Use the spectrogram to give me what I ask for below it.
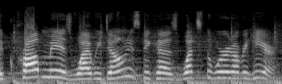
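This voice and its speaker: A woman talks while music plays in the background. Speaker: voice and communication coach. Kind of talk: keynote speech.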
